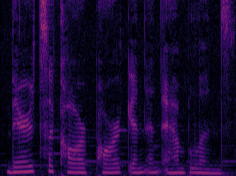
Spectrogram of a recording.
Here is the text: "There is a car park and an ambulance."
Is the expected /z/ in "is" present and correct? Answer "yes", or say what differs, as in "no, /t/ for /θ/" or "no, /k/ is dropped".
no, /s/ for /z/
